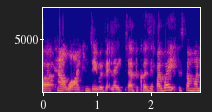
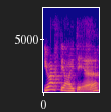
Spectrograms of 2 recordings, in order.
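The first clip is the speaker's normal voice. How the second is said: heavy, really strong cockney London accent. Speaker talking about working in broadcast television, in a really cockney accent. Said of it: "sounded really cockney then".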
